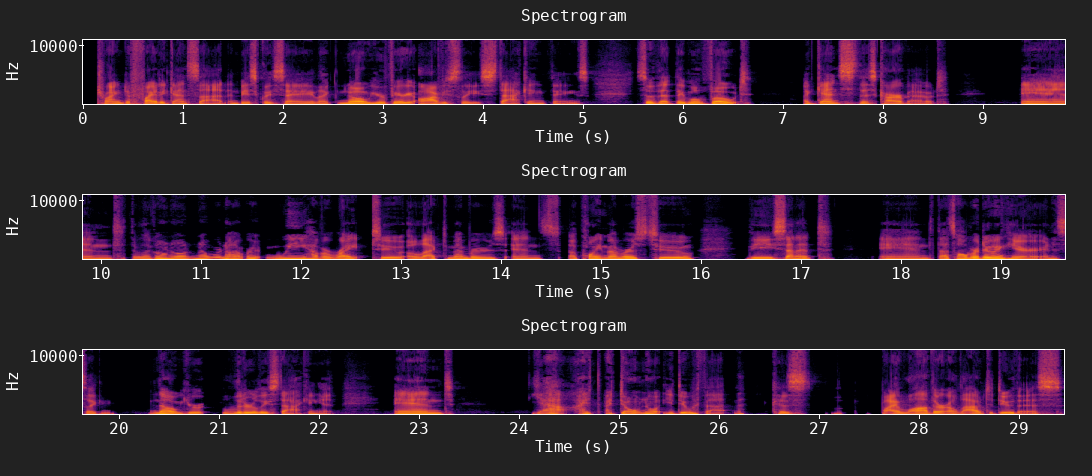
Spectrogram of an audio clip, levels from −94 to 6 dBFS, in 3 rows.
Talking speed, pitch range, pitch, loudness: 160 wpm, 100-130 Hz, 110 Hz, -24 LUFS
